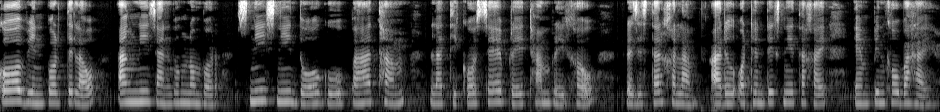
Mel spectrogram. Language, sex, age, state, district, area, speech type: Bodo, female, 18-30, Assam, Kokrajhar, rural, read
